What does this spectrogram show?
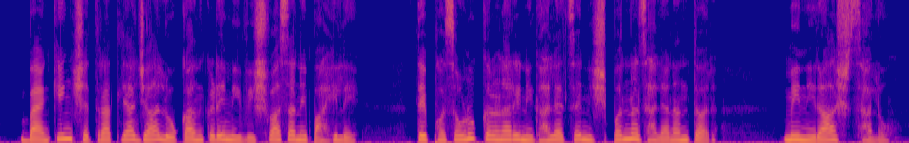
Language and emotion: Marathi, sad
